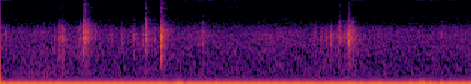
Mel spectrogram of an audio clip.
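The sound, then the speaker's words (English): Typing on a computer keyboard while code is entered gives a few soft, sparse key clicks at an uneven pace. They sound faint over a steady low hiss. “Now let's type out that function.”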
